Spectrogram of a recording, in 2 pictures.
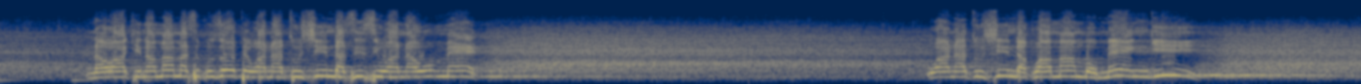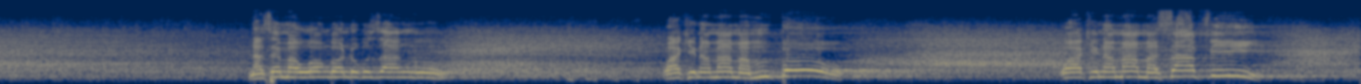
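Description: A man shouts slogans through a loudspeaker in short bursts.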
